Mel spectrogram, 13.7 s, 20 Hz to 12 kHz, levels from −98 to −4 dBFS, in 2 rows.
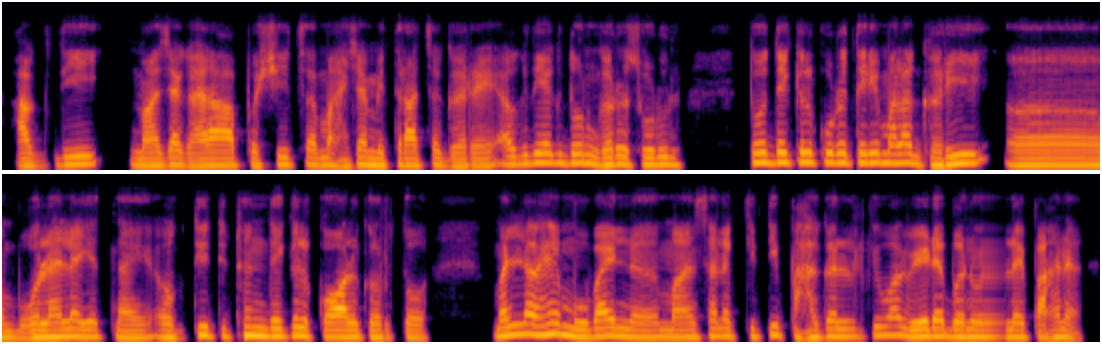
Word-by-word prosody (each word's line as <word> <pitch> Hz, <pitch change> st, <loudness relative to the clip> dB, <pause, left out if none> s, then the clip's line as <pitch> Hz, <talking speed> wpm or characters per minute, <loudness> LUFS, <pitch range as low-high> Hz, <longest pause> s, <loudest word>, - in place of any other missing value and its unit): अगदी 145 Hz, +6 st, -1 dB, 0.3 s
माझ्या 130 Hz, +3 st, +1 dB
घरापाशीचं 135 Hz, +2 st, 0 dB
माझ्या 135 Hz, +1 st, -1 dB
मित्राचं 135 Hz, 0 st, -1 dB
घर 125 Hz, +1 st, -3 dB
आहे. 130 Hz, +1 st, -1 dB
अगदी 170 Hz, +4 st, 0 dB
1-2 180 Hz, -2 st, 0 dB
घरं 150 Hz, +2 st, +2 dB
सोडून. 145 Hz, 0 st, 0 dB, 0.5 s
तोदेखील 195 Hz, 0 st, +2 dB
कुठेतरी 190 Hz, 0 st, +1 dB
मला 185 Hz, +1 st, +2 dB
घरी 155 Hz, +6 st, +3 dB, 0.2 s
अ, 145 Hz, -, -5 dB, 0.6 s
बोलायला 140 Hz, +4 st, +3 dB
येत 145 Hz, -1 st, -2 dB
नाही. 130 Hz, 0 st, -1 dB
अगदी 135 Hz, +5 st, -1 dB
तिथून 165 Hz, +3 st, +1 dB
देखील 160 Hz, +1 st, +2 dB
कॉल 140 Hz, -1 st, +4 dB
करतो. 135 Hz, -1 st, -3 dB, 0.4 s
म्हणलं, 190 Hz, +5 st, +3 dB
हे 200 Hz, +3 st, +3 dB
मोबाईलनं 145 Hz, -2 st, +2 dB
माणसाला 140 Hz, +3 st, -1 dB
किती 150 Hz, +4 st, -4 dB
पागल 145 Hz, +3 st, 0 dB
किंवा 175 Hz, +1 st, -2 dB
वेडं 150 Hz, +1 st, +4 dB
बनवलय 145 Hz, -1 st, +1 dB
पाहा 130 Hz, +2 st, 0 dB
ना. 135 Hz, -5 st, -1 dB
145 Hz, 155 wpm, -25 LUFS, 135-160 Hz, 0.6 s, कॉल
